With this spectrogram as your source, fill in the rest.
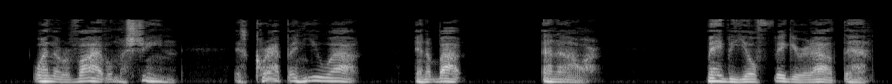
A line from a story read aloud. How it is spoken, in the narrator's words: I wheezed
